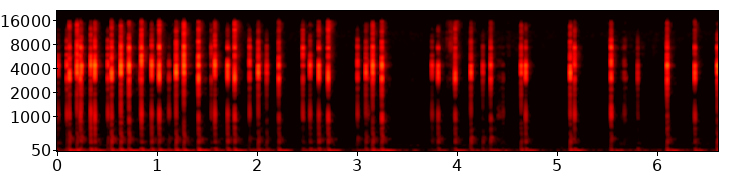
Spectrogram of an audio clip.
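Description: Long painted nails tap quickly on the solid wooden handle of a bristle brush. They make a fast, uneven run of dry, bright clicks that stop almost instantly, with short pauses between bursts. A faint low hum sits underneath.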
